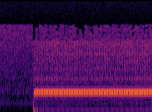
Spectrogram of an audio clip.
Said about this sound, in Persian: خیلی خوب بریم برای تماس. اگر صدای بوق تلفن رو تقویت کنید تو استودیو ممنون میشم.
